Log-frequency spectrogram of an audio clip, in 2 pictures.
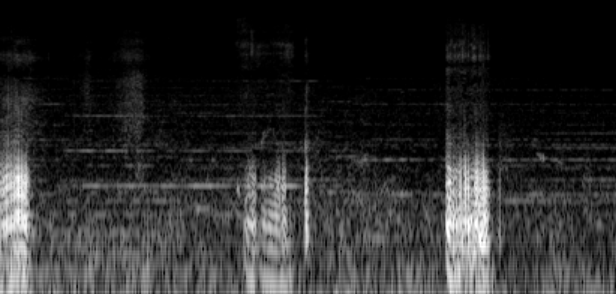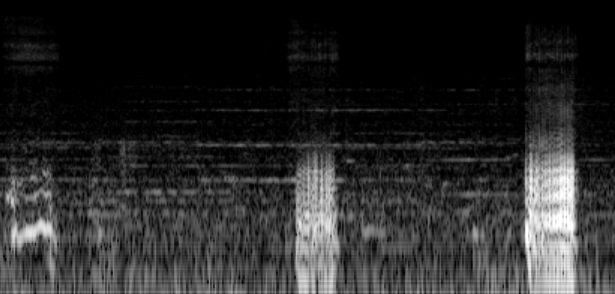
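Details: Sleeping French bulldog with loud, rough snorting snores about every three seconds and softer breaths between; flat-faced dog snoring.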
